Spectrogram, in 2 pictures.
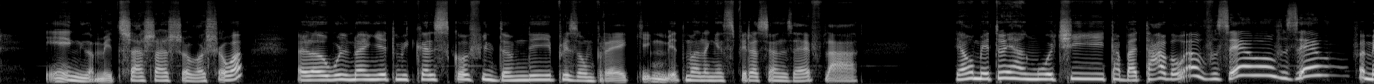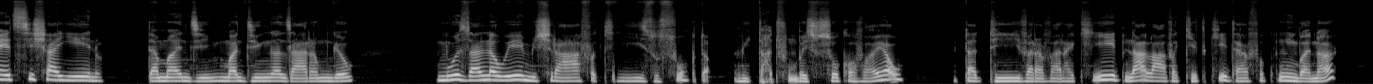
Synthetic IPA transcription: eɲiza̰mḛt̪i̥ʃaʃaʃavaʃowa | laulunaŋet̪imikɛlsi̥kofild̪aminiprizõbrḛkiɲmḛt̪imanaŋãspiɾasjõnizajfila̰ | awmet̪iweaŋuaʈ͡ʂit̪abat̪abəwḛavuzewavuzewfamet̪i̥siʃaenu | d̪̥amand̪imand̪iɲiŋand͡ʒaɾaminew | nuzanilawemisiraafakʰizusoku̥d̪̥a | mid̪̥a̰d̪i̥fṵmbaizo̥sokavajaw | t̪ad̪̥ivaɾavaɾakʰet̪inalavaket̪u̥kʰed̪afakumbanə

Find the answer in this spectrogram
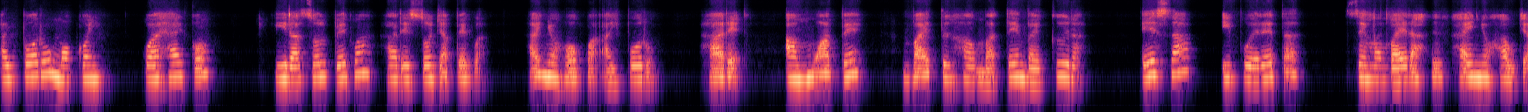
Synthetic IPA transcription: ajpoɾumõkõj̃ | kʷaɦaeko | hiɾasolpe̞ɡʷahaɾe̞sod͡ʒa̰pe̞ɡʷa̰ | ha̰eɲõɦokʷa̰ʔa̰jpoɾu | haɾe̞̰ | ãmũape | mbaet̪ɨhawmba̰t̪e̞mbaekɨɾa | esa | ipue̞ɾe̞t̪a | sẽ̞mõmbaeɾahɨhaeɲõhawd͡ʒa̰

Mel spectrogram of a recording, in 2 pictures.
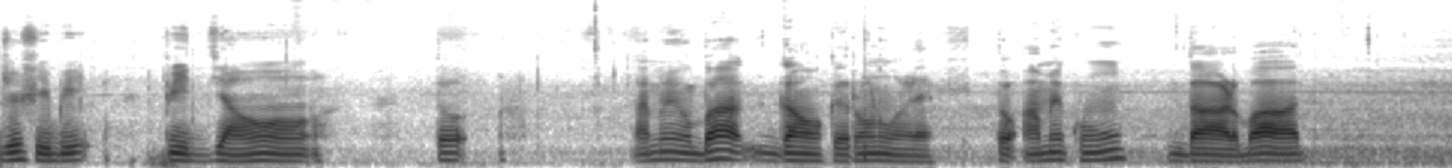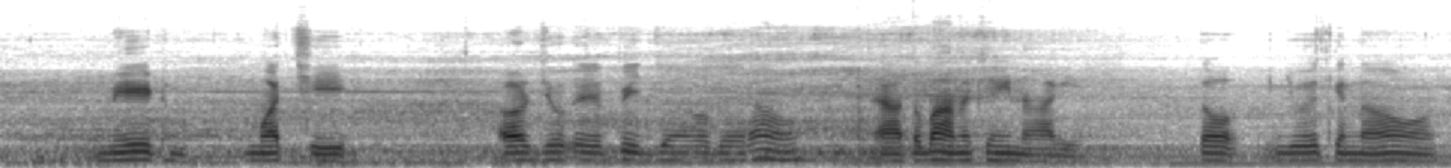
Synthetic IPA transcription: d͡ʒoʃibʱipiːt̪̚d͡ʒaːɦõ | t̪o | ɐmẽbaɡãːõkeɾoːnũale | t̪oʔɐmẽkʰũː | d̪aːɽbaːd̪ | miːʈʰmətːt͡ʃʰi | ɔːɾd͡ʒoːʔepiːt̪̚d͡ʒãːʋoɡeːɾaõaːt̪obaɐmẽkʰeĩnaaɡe | t̪o | d͡ʒoːet̪kenaːõ

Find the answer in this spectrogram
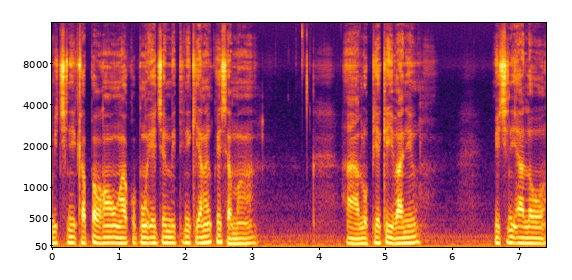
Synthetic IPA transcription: mit͡ʃinikapaɣaŋakupuŋoed͡ʒənmit̪inikiaŋakwesamaŋa | alopiakeivaniu | mit͡ʃinialo

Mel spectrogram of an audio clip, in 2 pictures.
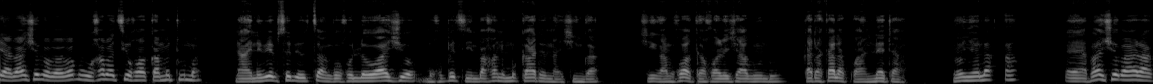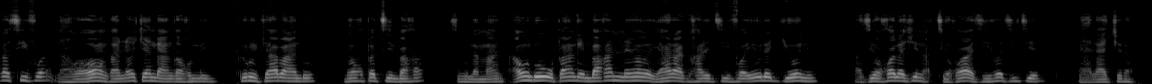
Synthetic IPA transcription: aβaʃoβaβaβaβuxaβat͡sixwakamatuma | naneβjeβisoβet͡saːŋɡoxulowaʃ̬omuxupet͡siːmbaxanomukatanaʃiːŋɡa | ʃiːŋɡamuxakexoleʃ̬aβuːndukatakalakwaneta | noɲolaa | βaʃoβaɾakat͡sifwanaawoŋɡanot͡ʃeːndaːŋɡaxumikiɾut͡ʃaβaːndu | noxupat͡siːmbaxa | t͡siβulamania̰uːnduwupaːŋɡiːmbaxanejojalakaxalit͡sifwajeulat͡ʃioni | at͡sioxolaʃ̬ina̰t͡sioxoat͡sifwat͡sit͡sje | nalat͡ʃiɾa

